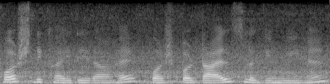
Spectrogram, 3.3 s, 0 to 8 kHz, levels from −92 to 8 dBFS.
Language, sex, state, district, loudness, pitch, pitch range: Hindi, female, Punjab, Pathankot, -17 LUFS, 200 Hz, 190-240 Hz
